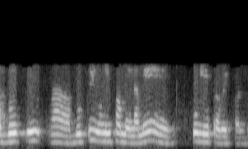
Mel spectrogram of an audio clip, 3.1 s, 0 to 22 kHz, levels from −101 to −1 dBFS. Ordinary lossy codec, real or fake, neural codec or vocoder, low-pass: MP3, 32 kbps; real; none; 3.6 kHz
